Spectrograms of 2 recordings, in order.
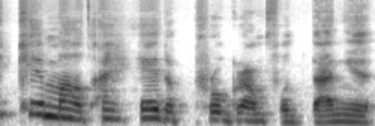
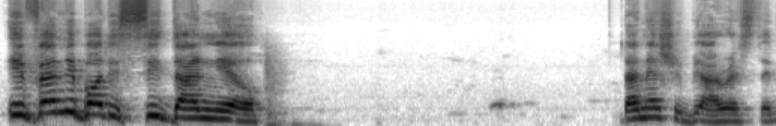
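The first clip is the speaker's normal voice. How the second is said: much louder, higher public shout; loud call-out; 6 semitones higher, 10 dB louder than usual. Real, not acted. She calls on the public to find Daniel, shouting. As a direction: call it out to everyone.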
